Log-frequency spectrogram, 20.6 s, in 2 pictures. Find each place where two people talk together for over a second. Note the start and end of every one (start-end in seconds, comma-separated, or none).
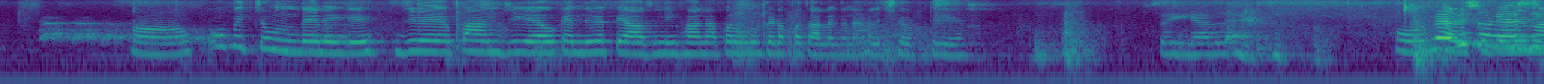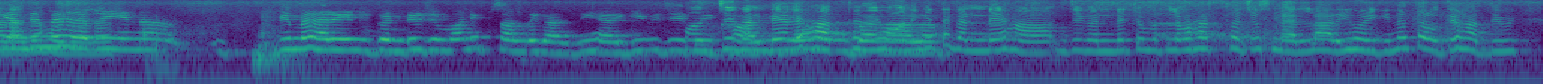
9.5-11.1, 14.9-16.4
